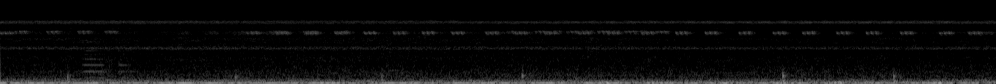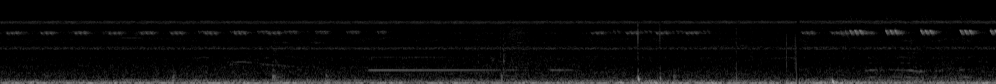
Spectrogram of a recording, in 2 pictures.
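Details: Crickets chirping on a starry night at a campsite: rapid, evenly pulsed high chirps in short runs over steady shrill tones, beneath a dense low rumble of crackling fire and running water.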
